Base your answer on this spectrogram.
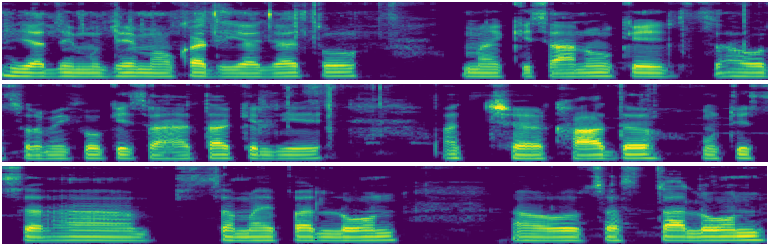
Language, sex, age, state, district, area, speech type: Hindi, male, 30-45, Uttar Pradesh, Bhadohi, rural, spontaneous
